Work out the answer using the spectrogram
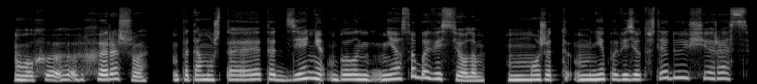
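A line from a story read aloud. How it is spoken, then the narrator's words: Dejected mutter. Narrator (Russian): Пробормотала я, осознав, насколько удручающе прозвучало это заявление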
